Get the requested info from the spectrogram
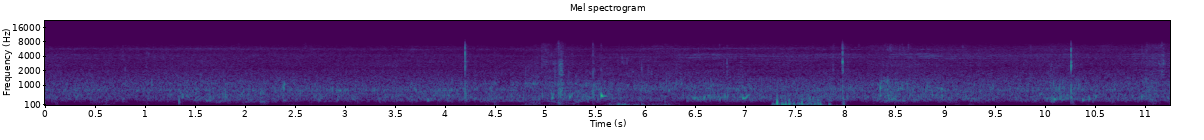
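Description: Shallow river water rushing and rippling steadily. A few sharp clicks come through it, and a couple of dull low thumps around the middle.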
